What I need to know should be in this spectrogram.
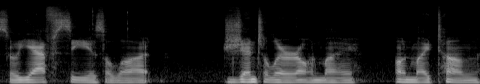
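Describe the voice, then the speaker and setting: Someone speaks with an American accent at a very slow pace. The intonation is monotone and flat. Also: man, fairly low pitch for a man. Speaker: video game streamer. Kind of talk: live gameplay commentary. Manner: casual, thinking aloud with fillers.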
